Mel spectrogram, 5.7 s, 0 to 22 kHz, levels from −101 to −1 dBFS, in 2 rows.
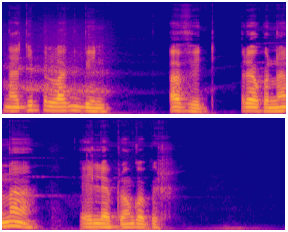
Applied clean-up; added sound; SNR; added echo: neural mask model RNNoise.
